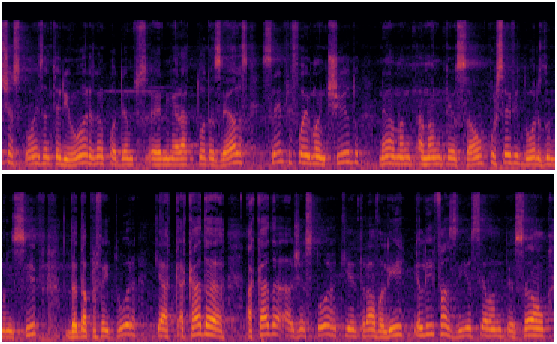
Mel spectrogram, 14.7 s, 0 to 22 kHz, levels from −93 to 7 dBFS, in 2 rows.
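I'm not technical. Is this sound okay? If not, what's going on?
Yes, nothing stood out as a problem when I listened to it.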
